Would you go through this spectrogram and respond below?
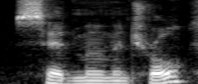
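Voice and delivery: ordinary delivery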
